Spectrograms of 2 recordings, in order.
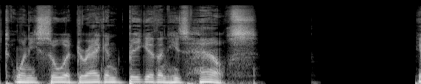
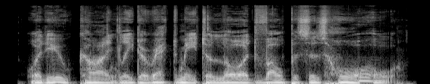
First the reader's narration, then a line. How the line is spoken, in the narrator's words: the dragon rumbled in a voice that might have sounded haughty if it weren't accompanied by a deep grumble from the dragon's belly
